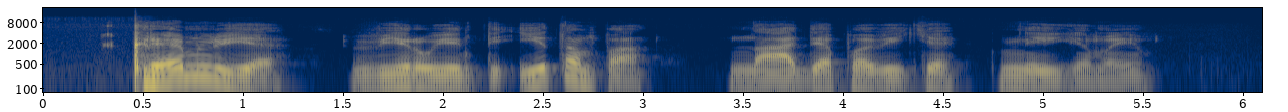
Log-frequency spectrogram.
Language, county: Lithuanian, Panevėžys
